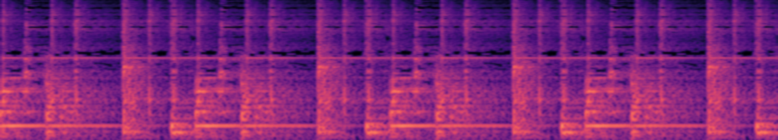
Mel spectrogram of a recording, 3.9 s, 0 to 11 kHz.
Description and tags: tascam dr05 + softwares 123 bpm
beats, drumloop, drum, breakbeat, beat, loop, experimental, idm, drums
